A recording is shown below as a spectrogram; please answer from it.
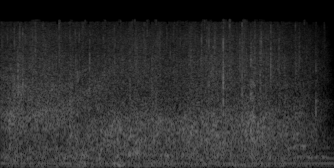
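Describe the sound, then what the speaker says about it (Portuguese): Hail pounds on parked cars and buildings during a storm in São Paulo, a loud, dense, unbroken roar of impacts with scattered sharper strikes standing out from the constant drumming. "O barulho do granizo atingindo os carros que estavam estacionados e as construções era"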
